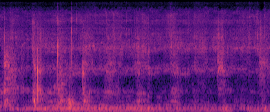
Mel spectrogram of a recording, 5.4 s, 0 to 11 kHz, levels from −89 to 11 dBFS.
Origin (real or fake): fake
